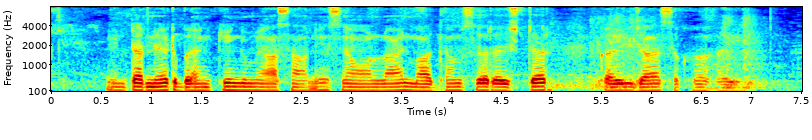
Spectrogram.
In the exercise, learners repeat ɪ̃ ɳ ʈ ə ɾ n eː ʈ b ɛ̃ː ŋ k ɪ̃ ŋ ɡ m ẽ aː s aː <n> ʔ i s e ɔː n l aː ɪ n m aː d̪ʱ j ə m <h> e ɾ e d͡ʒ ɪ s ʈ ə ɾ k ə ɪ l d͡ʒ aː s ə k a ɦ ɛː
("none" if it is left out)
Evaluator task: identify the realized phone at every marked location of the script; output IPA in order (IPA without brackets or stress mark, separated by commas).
n, s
